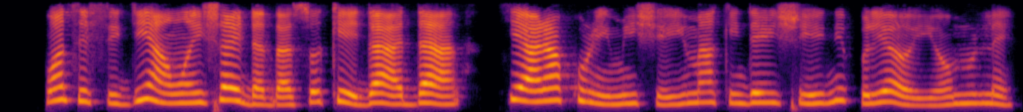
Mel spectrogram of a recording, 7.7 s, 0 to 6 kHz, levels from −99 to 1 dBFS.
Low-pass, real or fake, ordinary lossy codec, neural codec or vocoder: 5.4 kHz; fake; none; codec, 24 kHz, 0.9 kbps, WavTokenizer, small release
